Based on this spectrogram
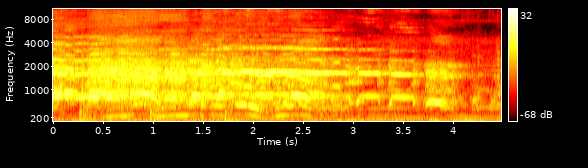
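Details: Kokok Balenggek cockerel, a native breed of Solok in West Sumatra, gives a rich sustained crow lasting over two seconds. Short arched clucking notes repeat below it, then fade as the crow trails off.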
